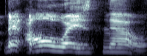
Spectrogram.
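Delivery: parrot voice. Retold or imitated. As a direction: squawk it through a laugh. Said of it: "sounded like a parrot".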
